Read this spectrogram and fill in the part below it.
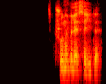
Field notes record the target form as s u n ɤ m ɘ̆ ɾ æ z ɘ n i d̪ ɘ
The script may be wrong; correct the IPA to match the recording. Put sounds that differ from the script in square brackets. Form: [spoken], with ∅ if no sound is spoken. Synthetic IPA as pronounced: [ʃ] u n ɤ [b] ɘ̆ [l] æ [s] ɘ [∅] i d̪ ɘ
